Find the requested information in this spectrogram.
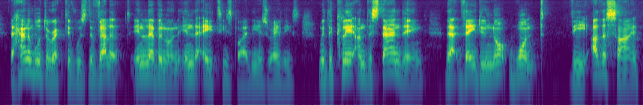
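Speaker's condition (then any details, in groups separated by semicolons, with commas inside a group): No condition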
